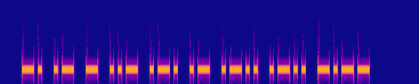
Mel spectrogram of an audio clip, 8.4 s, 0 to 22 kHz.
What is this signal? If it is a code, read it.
Morse code, heard as a keyed tone, about 15 wpm, 700 Hz. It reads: NATURALLY
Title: Sentences from Top 1300 Words - New Word Drill - 15wpm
